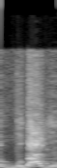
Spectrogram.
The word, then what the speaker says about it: بدایوں: اس کا تلفظ جو ہے وہ بدایوں ہے، کیونکہ یہ پرنس بوڑھا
